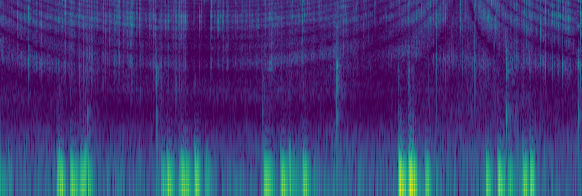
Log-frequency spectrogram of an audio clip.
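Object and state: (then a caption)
Cork coaster. A round, flat, solid cork coaster about the size of a hand is held beside the microphone and scratched and tapped with long dark-painted nails. Low, dull bursts of scratching and tapping come in clustered groups separated by short pauses, with faint bright scraping above.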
